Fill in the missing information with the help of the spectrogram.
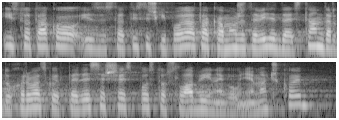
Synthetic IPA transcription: ist̪ot̪ako̞izst̪at̪ist̪it͡ʃkipo̞d̪at̪akamo̞ʒet̪eʋid̪jet̪̚ʲd̪aje̞st̪and̪aɾd̪uxr̩ʋat̪sko̞jpe̞d̪e̞se̞t̪ʃeːst̪̚po̞st̪o̞slˠabine̞ɡo̞ṵɲe̞mat͡ʃko̞j

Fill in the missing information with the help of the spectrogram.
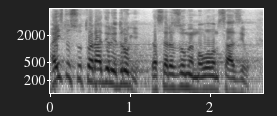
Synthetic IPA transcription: aist̪o̞sut̪o̞ɾaːd̪ilid̪ɾuɡid̪aseɾazumemouo̞ʋo̞msaːziʋu

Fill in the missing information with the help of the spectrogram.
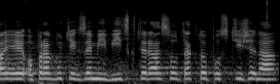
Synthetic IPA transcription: jɛʔo̞pɾavducɛɣzɛmiːviːt͡skt̪ɛɾaːso̞wt̪akt̪opo̞scɪʒɛna

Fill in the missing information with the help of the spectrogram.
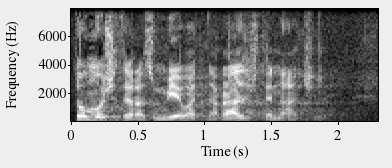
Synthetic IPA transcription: t̪omo̞ʒet̪e̞ɾazumjeːʋat̪ʲnaɾaːzlit͡ʃi̥t̪e̞na̰ːt͡ʃine

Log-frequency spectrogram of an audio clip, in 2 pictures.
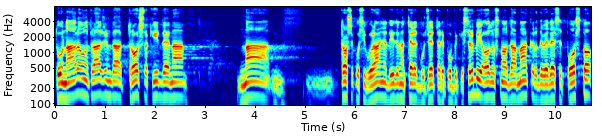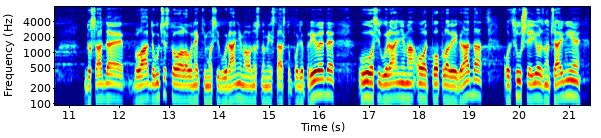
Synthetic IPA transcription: t̪uːnaːɾaʋno̞t̪ɾaːʒimd̪at̪ɾo̞ʃakid̪e̞na | na | t̪ɾo̞ʃakosiɡuɾaːɲad̪aid̪e̞nat̪e̞ɾet̪̚bud͡ʒet̪aɾe̞publikesr̩bijeo̞d̪no̞sno̞d̪amakaɾd̪e̞ʋe̞d̪e̞set̪̚po̞st̪o̞ | d̪o̞sa̰d̪aje | ʋlˠaːd̪aut͡ʃe̞st̪ʋo̞ʋalaune̞kimosiɡuɾaːɲimao̞d̪nosnominist̪a̰ɾst̪ʋupoʎo̞pɾiʋɾe̞d̪e̞ | uosiɡuɾaːɲimaʔod̪̚po̞plˠaʋe̞iɡɾaːd̪a | od̪suʃeioznat͡ʃajnije

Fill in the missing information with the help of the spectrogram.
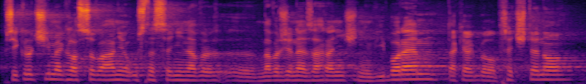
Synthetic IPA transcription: pr̝̥ɪkɾo̞t͡ʃiːmɛɡɦlaso̞vaːɲiːʔousnɛsɛɲiː | navr̩ʒɛnɛːzaɦɾaɲɪt͡ʃɲiːmviːbo̞ɾɛmt̪akjaɡ̚bɪlo̞pr̥ɛt͡ʃt̪ɛno̞

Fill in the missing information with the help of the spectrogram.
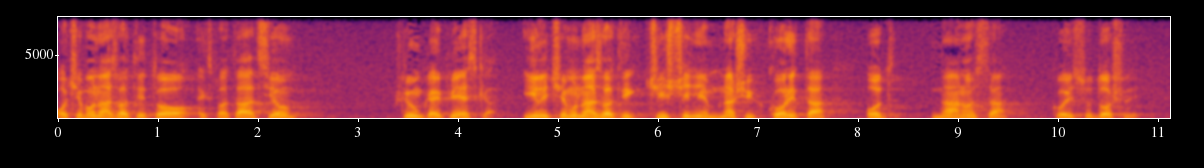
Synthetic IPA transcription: o̞t͡ɕe̞mo̞nazʋat̪it̪o̞ːe̞ksplˠoat̪aːt̪sijo̞m | ʃʎuːmkaipjeːska̰ | ilit͡ɕe̞mo̞nazʋat̪it͡ʃiʃt͡ɕe̞ɲe̞mnaʃixko̞ɾit̪a | o̞d̪ | naːno̞sa | ko̞jisud̪o̞ʃlḭ

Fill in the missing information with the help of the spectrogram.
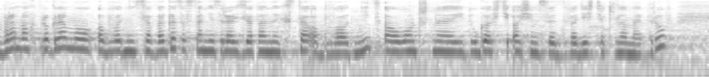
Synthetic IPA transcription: vɾamaxpɾɔɡɾamuʔɔbvɔd̪ɲit̪sɔvɛɡɔzɔst̪aɲɛzɾɛalʲizɔvanɘxst̪ɔʔɔbvɔd̪ɲit̪sɔwɔnt͡ʂnɛjd̪wuɡɔɕt͡ɕiʔɔɕɛmsɛd̪ːvad͡ʑeɕt͡ɕakʲilɔmɛt̪ɾuf

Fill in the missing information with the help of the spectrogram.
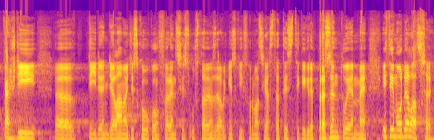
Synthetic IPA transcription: kaʒdiː | t̪iːdɛnɟɛlaːmɛcɛskovowko̞nfɛɾɛnt͡sɪsʔuːst̪avɛmzd̪ɾavot̪ɲɪt͡skiːxfo̞ɾmat͡siːast̪at̪ɪst̪ɪkɪɡdɛpɾɛzɛnt̪ujɛmɛʔɪt̪ɪmo̞dɛlat͡sɛ

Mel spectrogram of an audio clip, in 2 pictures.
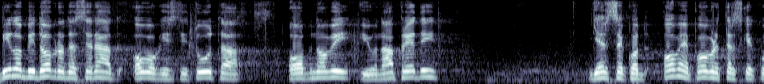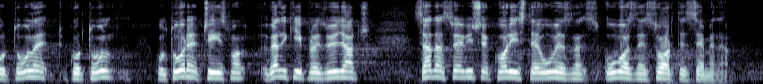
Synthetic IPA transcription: biːlˠo̞bid̪o̞bɾo̞d̪ase̞ɾaːd̪o̞ʋo̞ɡinst̪it̪uːt̪a | o̞bno̞ʋiiunapɾed̪i | je̞ɾse̞ko̞d̪o̞ʋe̞po̞ʋɾ̩t̪aɾske̞ | kulˠt̪uːɾe̞t͡ʃijismo̞ʋe̞likipɾo̞izʋod͡ʑaːt͡ʃ | sad̪asʋe̞ʋiʃe̞ko̞ɾist̪e̞uuʋo̞zneso̞ɾt̪e̞se̞mḛna̰

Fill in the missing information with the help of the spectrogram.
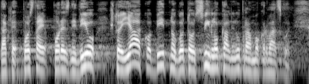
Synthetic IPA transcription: d̪akle̞po̞st̪aje̞po̞ɾe̞znid̪io̞ | ʃt̪o̞je̞jaːko̞bit̪no̞ɡo̞t̪oʋosʋiːmlˠo̞kaːlˠniːmupɾaʋamauxr̩ʋaːt̪sko̞̰j

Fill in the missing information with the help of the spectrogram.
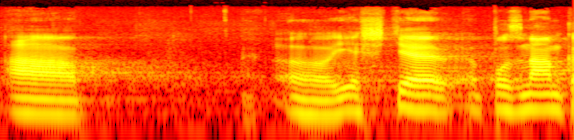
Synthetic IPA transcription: ʔa | jɛʃcɛpo̞znaːmk

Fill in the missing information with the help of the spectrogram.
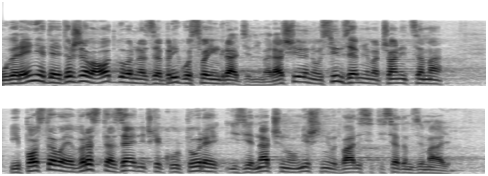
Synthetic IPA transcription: uʋe̞ɾe̞ːɲejed̪aje̞d̪r̩ʒaʋao̞d̪ɡo̞ʋo̞ɾnazabɾiɡuosʋo̞jimɡɾad͡ʑanimaɾasʃiːɾe̞nausʋimze̞mʎamat͡ʃlanit̪sama | ipo̞st̪aloje̞ʋr̩st̪azajed̪nit͡ʃke̞kulˠt̪uːɾe̞izje̞d̪naʈ͡ʂenoumiʃʎeɲud̪ʋaːd̪ese̞t̪ise̞d̪amze̞ma̰ːʎa̰

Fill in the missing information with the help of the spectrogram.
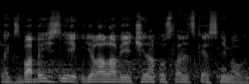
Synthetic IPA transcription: lɛɡzbabɪʃzɲɛjʔuɟɛlalavjɛt͡ʃɪnaposlanɛt͡skɛːsɲɛmovnɪ

